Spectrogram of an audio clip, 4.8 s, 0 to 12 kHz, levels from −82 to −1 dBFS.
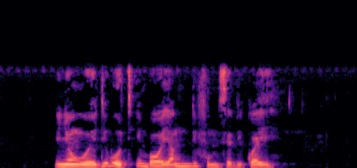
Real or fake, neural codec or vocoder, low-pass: real; none; 7.2 kHz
